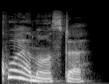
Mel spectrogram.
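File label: "choirmaster", British English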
